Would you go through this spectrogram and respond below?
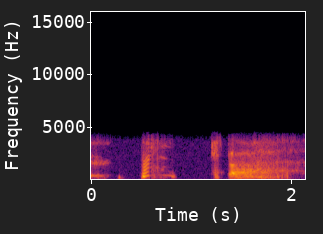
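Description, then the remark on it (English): A drawn-out sneeze: a voiced intake and a short catch, then a loud, hissing burst that trails off over about half a second. Brief voice sounds come before it. “It bless you.”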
